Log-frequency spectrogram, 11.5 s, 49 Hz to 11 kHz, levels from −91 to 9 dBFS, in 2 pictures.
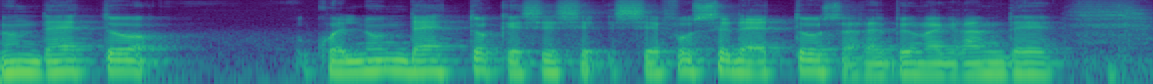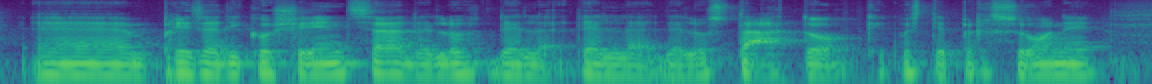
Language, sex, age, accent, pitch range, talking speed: Italian, male, 50-69, native, 95-110 Hz, 120 wpm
